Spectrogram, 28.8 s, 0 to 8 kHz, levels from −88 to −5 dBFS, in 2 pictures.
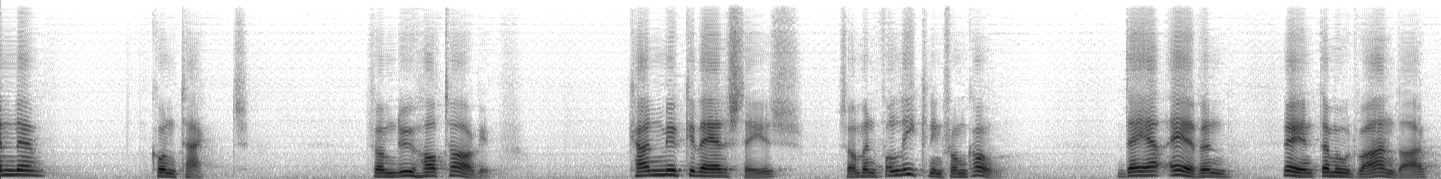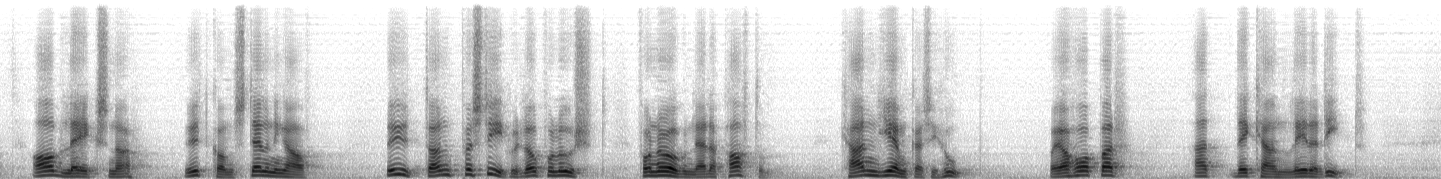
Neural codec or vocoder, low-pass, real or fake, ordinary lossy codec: codec, 16 kHz, 0.2 kbps, FocalCodec; none; fake; none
